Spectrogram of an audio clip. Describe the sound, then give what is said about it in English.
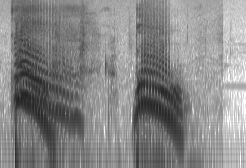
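A voice imitates a chocobo bird's squawk twice, loud: two drawn-out, falling 'kweh'-like calls separated by a short pause. “I was gonna say I can't make a chocobo sound. It's more of yeah.”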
